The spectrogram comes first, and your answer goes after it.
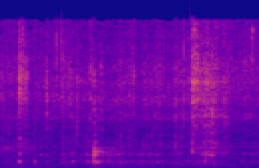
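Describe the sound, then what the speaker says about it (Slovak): A wooden spoon stirs melting sugar in a pan for caramel, giving soft, close scraping strokes over a faint steady sizzle, with no talking. "Už keď sa začína takto pomaly rozpúšťať cukor, tak vtedy môžete už trošku to vareškou tomu pomôcť."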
